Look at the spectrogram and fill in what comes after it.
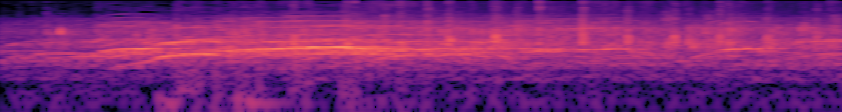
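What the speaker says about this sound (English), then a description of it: "Students, please keep up your enthusiasm during the applause." Students at a university convocation ceremony applaud in a sustained round of clapping that swells and then tapers, filling the hall with no speech over it.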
